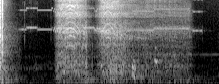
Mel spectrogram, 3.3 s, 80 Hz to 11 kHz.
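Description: A power tool spins on a rear lower control arm bolt of a 2008-2011 Ford Focus, two short whirring bursts with ratcheting clicks between them, close up in a quiet workspace.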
